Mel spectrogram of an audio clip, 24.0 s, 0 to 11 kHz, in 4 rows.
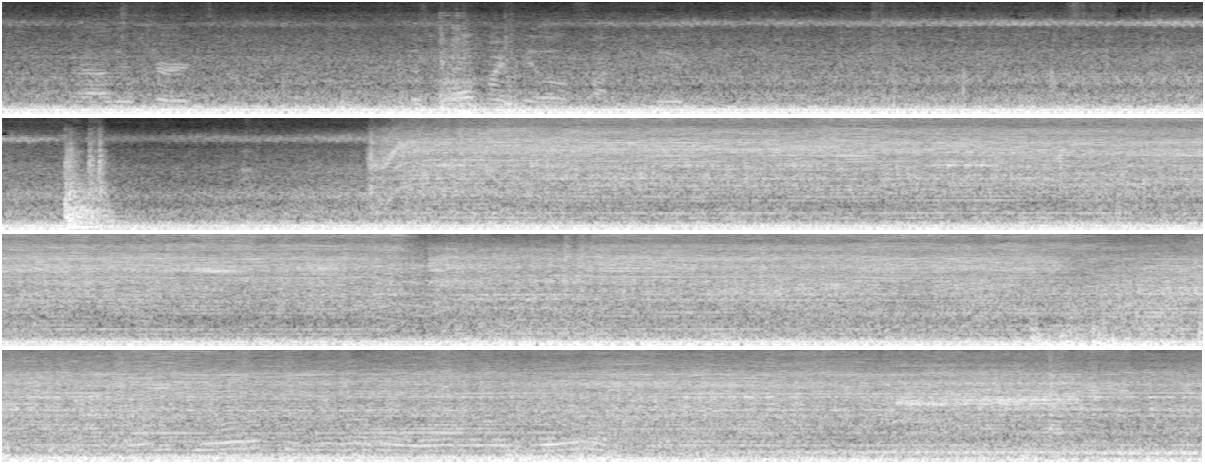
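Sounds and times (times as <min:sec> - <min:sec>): engine idling hum: 0:00.0 - 0:24.0
wire brush grinder scouring metal: 0:07.8 - 0:24.0.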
